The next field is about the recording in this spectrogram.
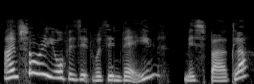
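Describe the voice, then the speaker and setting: Frail old aristocratic lady, tart and haughty, higher, lively, breathy delivery, voiced by a woman narrator. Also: a little fast, no echo. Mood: proud, forlorn. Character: frail proud elderly aristocratic lady, sharp-tongued.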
